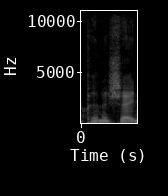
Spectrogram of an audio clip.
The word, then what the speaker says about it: Pinochet: Pinochet. We had this whole conversation where you were like, someone's told me you just pronounced the T.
